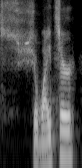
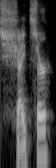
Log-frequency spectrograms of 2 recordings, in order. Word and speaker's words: Schweitzer: So if it is Cole Strange at left guard, ultimately, if it's not Wes Schweitzer, actually, I think it's Scheitzer is how it's pronounced, who they signed, Jets cast off.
